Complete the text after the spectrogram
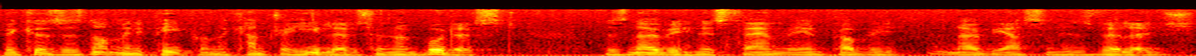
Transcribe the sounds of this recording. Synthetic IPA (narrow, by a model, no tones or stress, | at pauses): b̥ɨkʰʌzðə˞znət̚mɛñipʰipl̩ˠə̃nðɨkʰʌ̃nt͡ʃɹ̥iilɪvzwɨ̃nəbʊɾɨst | ðəznoʊbɨɾiɨ̃nɨz̥fæ̃mliɨ̃npʰɹ̥ɑbəbli | noʊbɾiʌsn̩ɨzvɪlˠɪd̥ʒ̥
